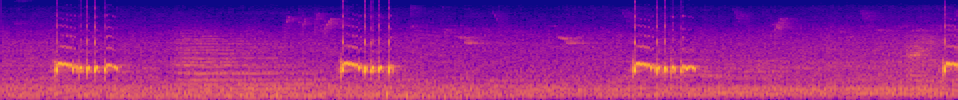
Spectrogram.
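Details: Vigorous zebra dove song, four stuttering coo phrases, each a burst of clipped, rapid notes running into a short trill, repeated about every three seconds against a faint low rumble and a soft tonal background.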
